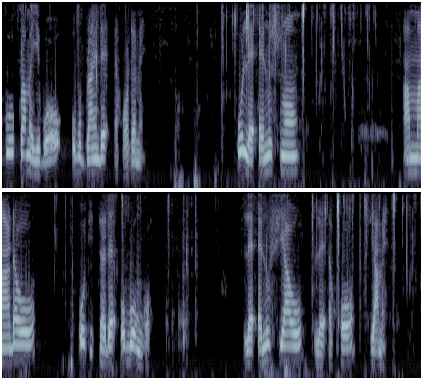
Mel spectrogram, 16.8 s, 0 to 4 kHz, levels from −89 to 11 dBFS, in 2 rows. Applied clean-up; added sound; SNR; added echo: classical method spectral subtraction.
